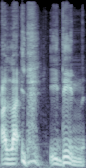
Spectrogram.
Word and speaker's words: Alaeddin: So she's our Friday guest, and her name also, it's spelt like Aladdin, but she taught me in Arabic, you have to pronounce it Alaeddin.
